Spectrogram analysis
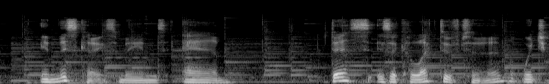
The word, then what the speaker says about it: desu: We never pronounce the U in desu. We simply say it as desu, not desu.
